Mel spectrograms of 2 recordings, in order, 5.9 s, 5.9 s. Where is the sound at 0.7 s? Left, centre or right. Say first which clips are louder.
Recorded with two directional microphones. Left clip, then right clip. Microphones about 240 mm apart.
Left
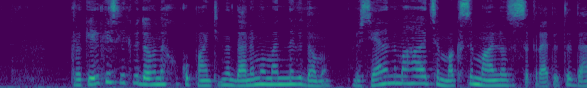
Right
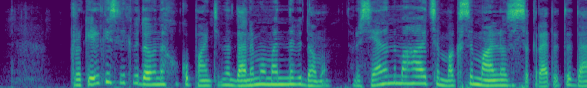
Right 15 dB; right.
